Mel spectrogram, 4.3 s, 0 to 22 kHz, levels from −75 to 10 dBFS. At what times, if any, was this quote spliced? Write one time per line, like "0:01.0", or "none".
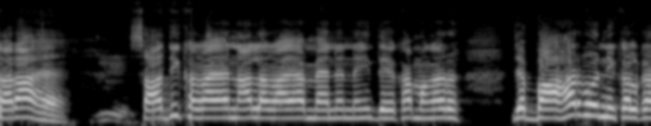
0:01.3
